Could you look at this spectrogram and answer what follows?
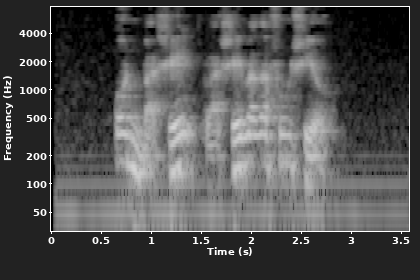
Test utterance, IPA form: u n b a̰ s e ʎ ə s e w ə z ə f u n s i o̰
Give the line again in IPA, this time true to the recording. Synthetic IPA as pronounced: o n b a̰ s e l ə s e β ə ð ə f u n s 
